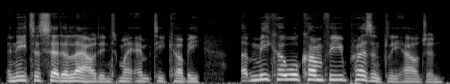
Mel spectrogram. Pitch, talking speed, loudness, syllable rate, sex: 160 Hz, 185 wpm, -19 LUFS, 6.2 syllables/s, male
